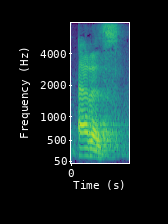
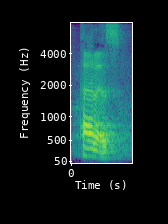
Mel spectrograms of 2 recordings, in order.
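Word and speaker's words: heiress: HEIRES, एरस, एरस, उत्तराधिकारिणी, एरस, ए से, यहां पर एच साइलेंट माना जाता है, एरस, इस वजह से ये ए से शुरू हुआ, इसमें एन आर्टिकल यूज होगा।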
